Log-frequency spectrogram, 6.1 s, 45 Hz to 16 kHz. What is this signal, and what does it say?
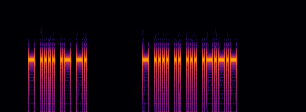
Morse code, heard as a keyed tone, about 31 wpm, 700 Hz. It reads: THAN THIS.
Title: 4x Word-Spacing - Sentences from Top 100 Words - 30wpm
